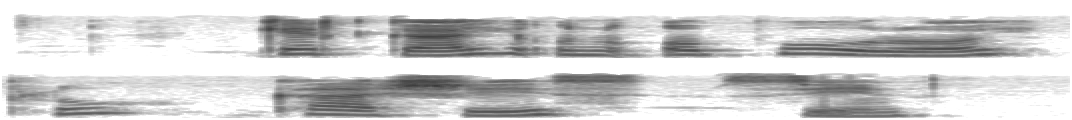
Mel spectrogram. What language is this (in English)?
Esperanto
